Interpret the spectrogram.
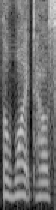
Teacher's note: a compound such as the White House normally has a falling intonation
